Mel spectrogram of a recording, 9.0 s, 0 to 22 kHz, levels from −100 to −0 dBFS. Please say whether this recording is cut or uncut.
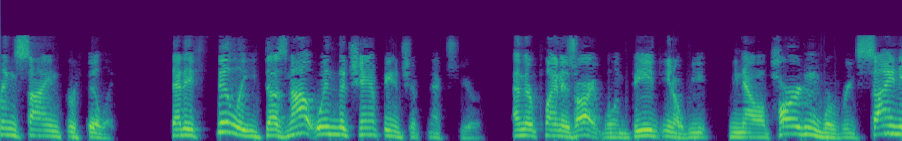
uncut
